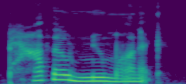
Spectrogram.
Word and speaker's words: pathognomonic: So I pronounce this one as, the world pronounces this one as pathognomonic changes.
